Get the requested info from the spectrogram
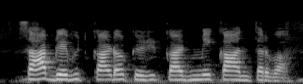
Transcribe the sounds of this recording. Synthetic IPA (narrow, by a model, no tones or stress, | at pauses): saɦəb̚ɖeːʋɪʈkaːɾɖɔːɾkɾeːɖɪʈ̚kaːɾɖmẽkaɐ̃nt̪əɾbaː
